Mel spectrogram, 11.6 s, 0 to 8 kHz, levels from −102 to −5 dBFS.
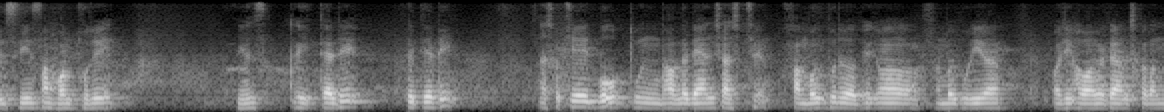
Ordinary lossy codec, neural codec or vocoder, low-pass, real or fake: none; codec, 16 kHz, 0.5 kbps, FunCodec, trained on Chinese and English, 25 frames a second; 7.2 kHz; fake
